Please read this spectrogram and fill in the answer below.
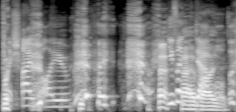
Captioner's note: both laughing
